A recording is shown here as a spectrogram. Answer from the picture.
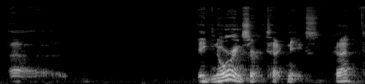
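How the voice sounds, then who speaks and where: Fairly high for a man, this somewhat breathy voice keeps a fairly even intonation. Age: 60s. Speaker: martial arts instructor. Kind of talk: live-streamed lecture. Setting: live video stream. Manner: conversational, frequent 'okay' fillers.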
